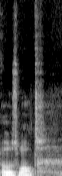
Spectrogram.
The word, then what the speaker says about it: Oswalt: And yes, that's how you say it, Oswalt. Looks like Oswalt, but the O is long.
